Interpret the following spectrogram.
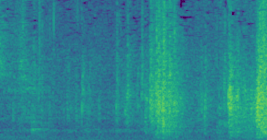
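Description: A spatula scraping and stirring pieces of vegan chicken in a frying pan: two short scrapes, one about midway and one near the end, over a low steady hum.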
